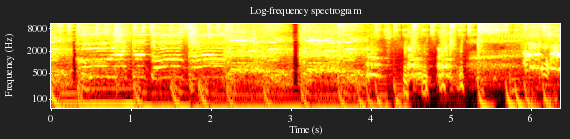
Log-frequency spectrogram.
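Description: Loud, rhythmic dog barks repeat over a thumping music track with a heavy bass beat, the barking coming in quick bursts before the sound briefly drops away near the end.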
